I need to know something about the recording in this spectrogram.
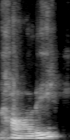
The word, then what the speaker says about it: Kaali: bit okay so there is an asteroid called Carly um she actually spelled with double a k a l i and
